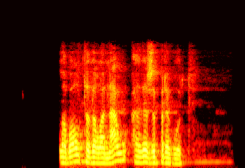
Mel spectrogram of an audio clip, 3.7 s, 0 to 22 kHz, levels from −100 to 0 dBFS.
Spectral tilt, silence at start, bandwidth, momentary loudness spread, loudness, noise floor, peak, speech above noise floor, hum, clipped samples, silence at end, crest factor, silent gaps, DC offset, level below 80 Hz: -6.5 dB/octave; 0.9 s; 8 kHz; 7 LU; -17 LUFS; -47 dBFS; -2 dBFS; 31 dB; none; under 0.1%; 0.9 s; 16 dB; none; under 0.1%; -58 dBFS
